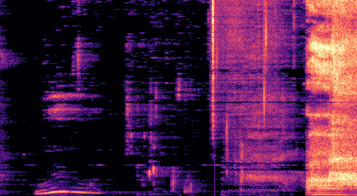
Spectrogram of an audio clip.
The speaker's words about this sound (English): I'll just take a huge sip of my mixed drink. I'll count as a shot. It's almost like a shot.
